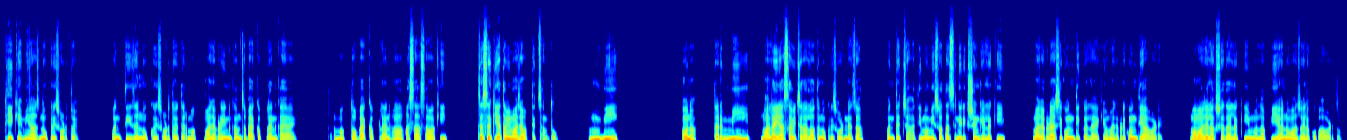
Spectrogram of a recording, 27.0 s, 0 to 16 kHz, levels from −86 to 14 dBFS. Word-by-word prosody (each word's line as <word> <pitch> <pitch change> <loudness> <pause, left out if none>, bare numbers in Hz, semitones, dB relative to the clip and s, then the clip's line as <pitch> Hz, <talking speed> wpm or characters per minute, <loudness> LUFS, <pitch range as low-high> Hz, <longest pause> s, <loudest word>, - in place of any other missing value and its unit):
ठीक 160 0 +2
आहे 120 - -2
मी 115 +1 0
आज 120 +1 0
नोकरी 135 +2 +1
सोडतोय, 135 -1 -6 0.7
पण 125 0 +3
ती 145 +1 -2
जर 155 +1 0
नोकरी 145 0 -1
सोडतोय 140 -1 -3
तर 145 - -2
मग 155 +1 -2 0.2
माझ्याकडे 135 +2 0
इन्कमचा 135 0 +1
बॅकअप 125 +3 -2
प्लॅन 145 0 -1
काय 145 -1 -2
आहे? 120 -2 -5
तर - - -23
मग 120 +1 0 0.2
तो 130 - +1
बॅकअप 125 +2 0
प्लॅन 135 - -1
हा 130 0 +1
असा 130 0 -2
असावा, 120 0 -1
की 145 +1 -5 0.7
जसं 140 +1 +5
की 150 - +3
आता 140 +1 +3
मी 140 - +7
माझ्या 125 -1 +5
बाबतीत 125 +1 -5
सांगतो. 115 +1 -10 0.6
म 120 - +3 0.2
मी 145 +6 +6 1.3
हो 145 - +8
ना. 125 -3 +6 0.4
तर 130 0 +3
मी 130 +4 +4 0.5
मलाही 130 +5 +5
असा 160 0 +1
विचार 155 -1 -1
आला 140 -1 +1
होता 135 - -1
नोकरी 245 - +1
सोडण्याचा, 120 +3 -1 0.5
पण 125 -2 +1
त्याच्या 135 +2 -4
आधी 140 +2 -7
मग 155 +1 +2
मी 160 +1 +2
स्वतःचं 150 0 -2
निरीक्षण 145 +1 0
केलं, 130 -1 -1
की 135 0 -4 0.6
माझ्याकडे 145 +2 +3
अशी 145 +1 -1
कोणती 145 -1 +2
कला 120 -2 -4
आहे? 115 0 -4
किंवा 120 -1 -3
माझ्याकडे 120 0 -4
कोणती 140 0 +3
आवड 115 -2 -1
आहे? - - -17 0.6
मग, - - +3
माझ्या 150 0 +5
लक्षात 145 -1 -1
आलं, 140 0 +1
की 140 - -1
मला 130 0 +1
पियानो 130 0 +2
वाजवायला 125 0 0
खूप 130 - -6
आवडतो 110 -1 -7
135 Hz, 170 wpm, -23 LUFS, 125-145 Hz, 1.3 s, हो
